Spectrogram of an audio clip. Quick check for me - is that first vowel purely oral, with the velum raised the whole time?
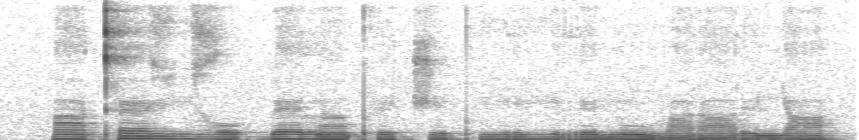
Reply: yes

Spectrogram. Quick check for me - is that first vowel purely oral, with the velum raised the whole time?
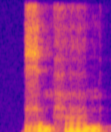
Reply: yes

